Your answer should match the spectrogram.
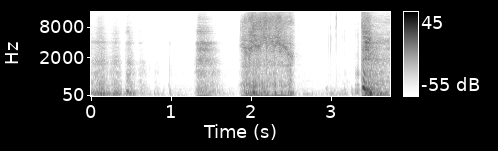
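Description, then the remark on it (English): Someone sips soda and swallows: a few short wet bursts, a longer breathy, fizzy stretch in the middle, then a louder gulp at the end. No talking. “Everyone hearing me gulp?”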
